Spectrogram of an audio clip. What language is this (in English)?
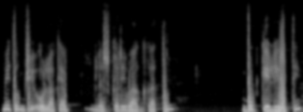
Marathi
